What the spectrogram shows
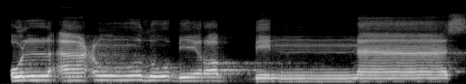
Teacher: Ini dhammah. Kita monyongkan. Kemudian lam dia sukun, maka sudah kita tarik ke belakang.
